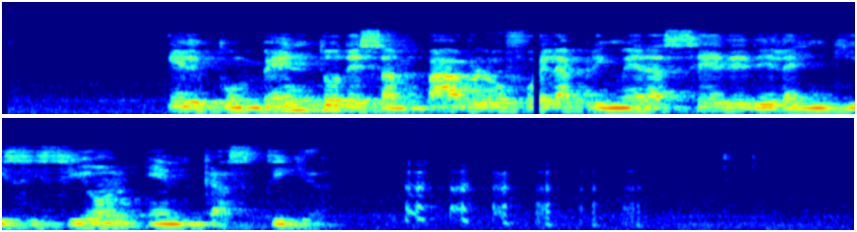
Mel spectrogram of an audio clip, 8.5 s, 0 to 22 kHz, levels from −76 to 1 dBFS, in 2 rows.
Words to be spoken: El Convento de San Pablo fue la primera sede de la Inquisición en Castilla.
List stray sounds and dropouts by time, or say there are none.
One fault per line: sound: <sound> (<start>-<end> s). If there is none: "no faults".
sound: dropout (2.7-2.7 s)
sound: laugh (6.3-7.5 s)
